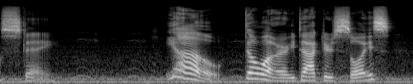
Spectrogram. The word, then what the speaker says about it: Seuss: Seuss. That's how it's pronounced, by the way. Seuss, not Seuss. It was just easier to say. Seuss was just easier to say in English.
